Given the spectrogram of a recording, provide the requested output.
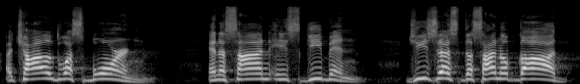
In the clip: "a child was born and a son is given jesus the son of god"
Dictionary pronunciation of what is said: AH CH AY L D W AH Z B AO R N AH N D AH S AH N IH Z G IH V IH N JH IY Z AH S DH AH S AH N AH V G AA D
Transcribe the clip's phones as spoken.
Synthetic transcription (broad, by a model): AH CH AY L D W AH S B AO R N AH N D AH S AH N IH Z G IH V IH N JH IY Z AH S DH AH S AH N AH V G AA D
